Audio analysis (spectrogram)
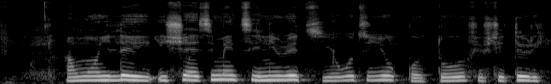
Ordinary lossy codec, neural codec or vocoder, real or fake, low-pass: none; none; real; none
